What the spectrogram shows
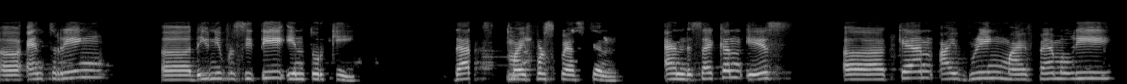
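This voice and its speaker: Speaking very slowly with long, frequent pauses, a woman with an Indonesian accent uses a high, bright, sharp voice, fairly even intonation and very even loudness, in a dry, close recording with no echo. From Indonesia, Bangka Belitung. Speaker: prospective student asking questions. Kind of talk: webinar question. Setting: video call by phone, camera off. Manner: halting.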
